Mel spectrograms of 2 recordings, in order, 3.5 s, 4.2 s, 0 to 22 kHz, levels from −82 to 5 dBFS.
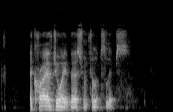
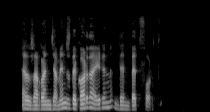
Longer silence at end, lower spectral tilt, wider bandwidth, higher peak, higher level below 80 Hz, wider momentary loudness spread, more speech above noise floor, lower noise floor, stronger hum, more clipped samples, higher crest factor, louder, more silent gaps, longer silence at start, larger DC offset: second, 0.95 s vs 1.2 s; about the same, -5.5 dB/octave vs -5.5 dB/octave; second, 8.4 kHz vs 12 kHz; first, -2 dBFS vs -8 dBFS; first, -56 dBFS vs -76 dBFS; first, 16 LU vs 12 LU; second, 52 dB vs over 62 dB; second, -69 dBFS vs under -90 dBFS; neither; neither; about the same, 18 dB vs 22 dB; first, -17 LUFS vs -28 LUFS; neither; first, 0.6 s vs 0.45 s; neither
